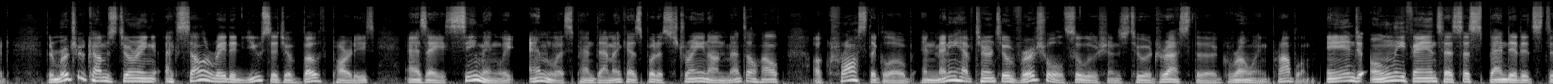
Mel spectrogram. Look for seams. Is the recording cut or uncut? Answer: cut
